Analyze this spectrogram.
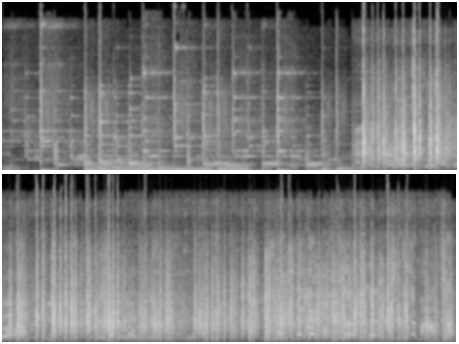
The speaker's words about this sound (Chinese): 原本大家都聚在鼓楼里边玩的正热闹，远处猛然传来阵阵鞭炮声，小孩子们立刻一哄而散，赶去看热闹。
